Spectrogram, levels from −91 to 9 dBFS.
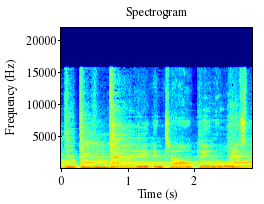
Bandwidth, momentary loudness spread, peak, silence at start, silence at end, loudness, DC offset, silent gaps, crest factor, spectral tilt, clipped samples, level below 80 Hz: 16.5 kHz; 4 LU; -2 dBFS; 0 s; 0 s; -17 LUFS; under 0.1%; none; 14 dB; -5.5 dB/octave; under 0.1%; -36 dBFS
